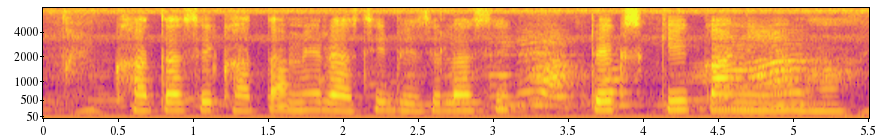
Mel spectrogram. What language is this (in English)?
Bhojpuri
